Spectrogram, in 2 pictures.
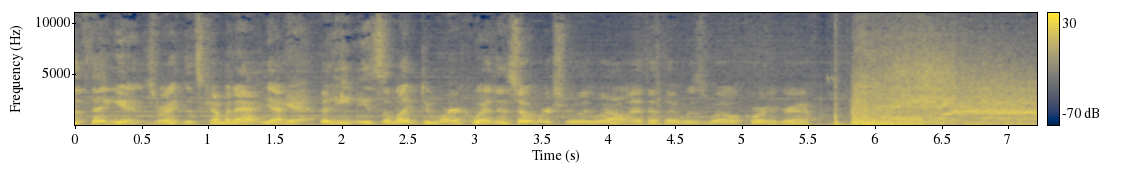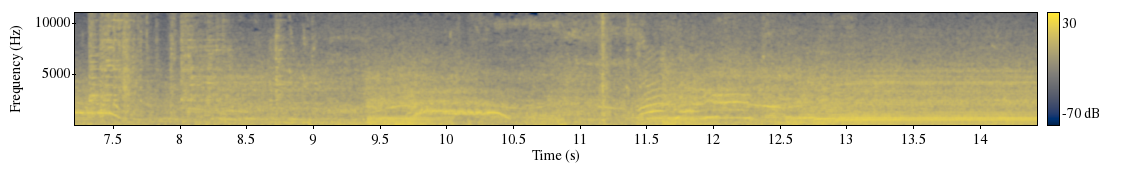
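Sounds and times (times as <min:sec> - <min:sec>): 
speech: 0:00.1 - 0:06.7
chainsaw engine revving: 0:05.8 - 0:14.4.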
